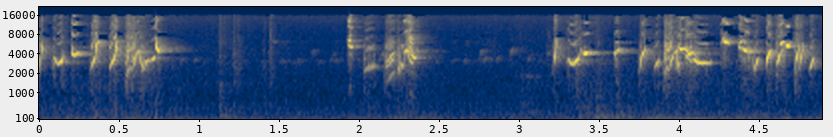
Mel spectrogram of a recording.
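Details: A migrating goldfinch pours out fast, liquid twittering with high chirps and slurred notes in long runs, pausing briefly twice.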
